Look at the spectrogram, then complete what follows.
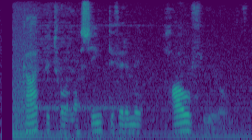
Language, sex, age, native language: Icelandic, male, 13, Lithuanian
